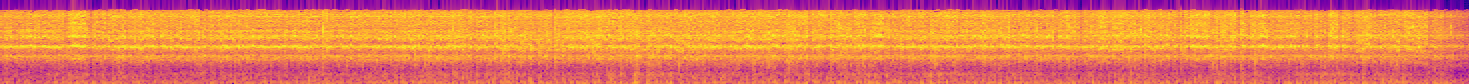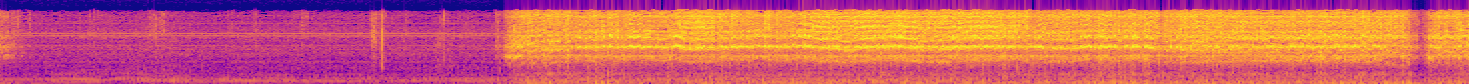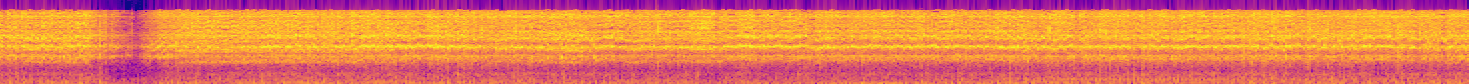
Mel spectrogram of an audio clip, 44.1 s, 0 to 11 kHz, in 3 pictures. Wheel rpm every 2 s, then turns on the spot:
230, 230, 230, 240, 230, 230, 230, 80, 0, 10, 170, 230, 230, 210, 160, 140, 210, 220, 220, 230, 230, 230.
none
